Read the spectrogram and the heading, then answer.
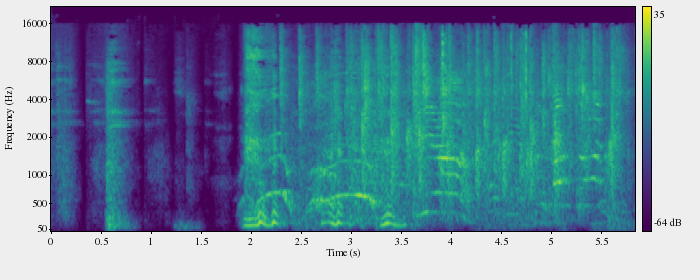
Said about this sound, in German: Applaus für euch, genau.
